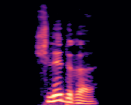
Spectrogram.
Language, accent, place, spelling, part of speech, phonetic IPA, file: German, Germany, Berlin, schliddre, verb, [ˈʃlɪdʁə], De-schliddre.ogg
- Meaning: inflection of schliddern: 1. first-person singular present 2. first/third-person singular subjunctive I 3. singular imperative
